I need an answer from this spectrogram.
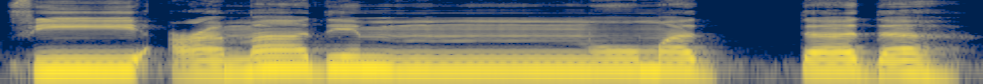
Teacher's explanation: فی عمد ممددہ فی فائدہ فی یا مدہ عمد ممددہ یہاں پہ ادغام ہو رہا ہے، اور تنوین کے بعد یرملون کا میم آیا اور میم بھی مشدد والا تو غنّے کے ساتھ ہی اس کا ادغام ہوگا، پراپر ادغام ہوگا.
